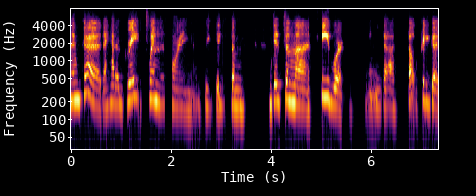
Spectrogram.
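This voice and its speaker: A woman speaks very slowly in a medium, somewhat breathy voice with ordinary pitch variation. The sound is dry and close with no echo. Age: 70s. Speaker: triathlete, retired midwife. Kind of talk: interview answer.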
